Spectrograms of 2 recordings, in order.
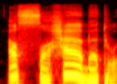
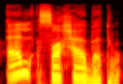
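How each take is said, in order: First: The L merges into a doubled S. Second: The L is pronounced before the S. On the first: The speaker calls it right. "Je vais donc dire as-sahabatu" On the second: The speaker calls it wrong. "et non pas al-sahabatu"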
